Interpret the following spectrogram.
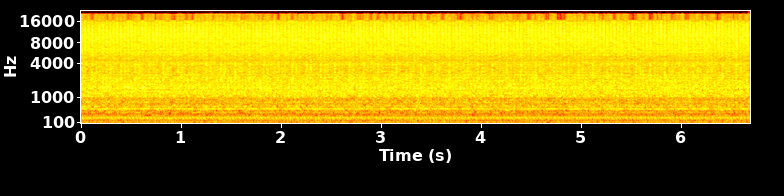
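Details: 2013 VW Polo Sedan Sochi Edition, 65,000 km, just after cold start: fast light ticking knock about two per second over steady idle; internal engine knock when cold, cause unclear.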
